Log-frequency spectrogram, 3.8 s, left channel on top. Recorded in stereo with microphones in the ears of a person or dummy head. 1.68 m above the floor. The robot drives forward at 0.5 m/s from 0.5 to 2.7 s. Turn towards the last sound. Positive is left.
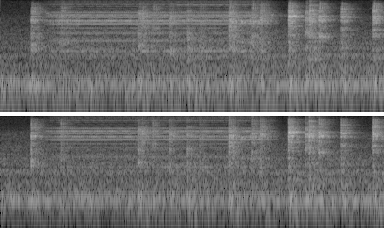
turn(degrees=-15)  # may be behind; listen again after turning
